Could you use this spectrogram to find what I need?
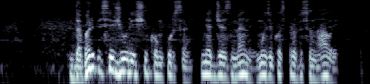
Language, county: Lithuanian, Vilnius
